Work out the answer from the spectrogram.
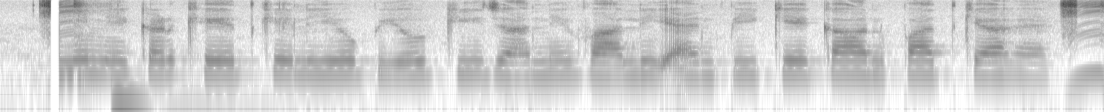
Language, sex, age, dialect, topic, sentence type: Hindi, female, 25-30, Awadhi Bundeli, agriculture, question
